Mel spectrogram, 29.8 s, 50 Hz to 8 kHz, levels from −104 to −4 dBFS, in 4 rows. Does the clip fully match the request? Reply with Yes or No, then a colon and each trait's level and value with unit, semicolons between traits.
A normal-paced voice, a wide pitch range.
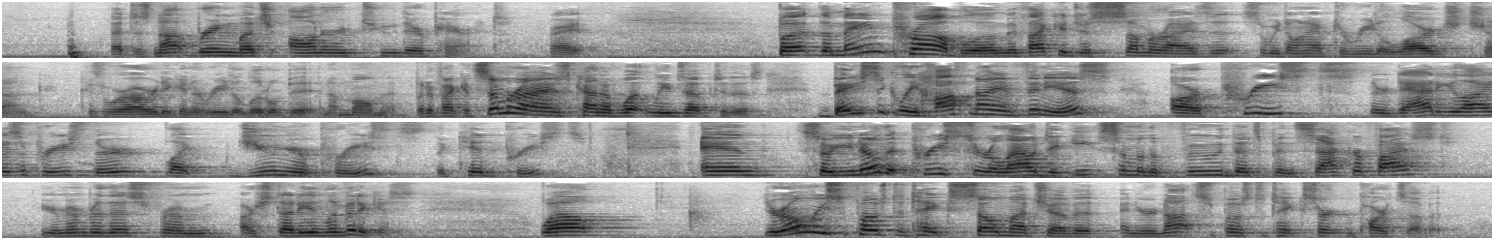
No: fast, 235 wpm; wide, 6.3 semitones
